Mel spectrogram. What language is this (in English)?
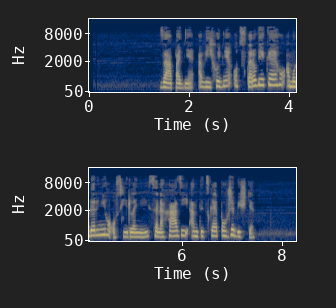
Czech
